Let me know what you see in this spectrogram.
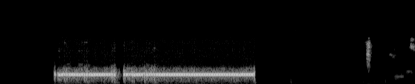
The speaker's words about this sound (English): See, y'all hear the phone ringing? Here we go. It's about to be a quick question. Hope you pick up the phone real quick.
